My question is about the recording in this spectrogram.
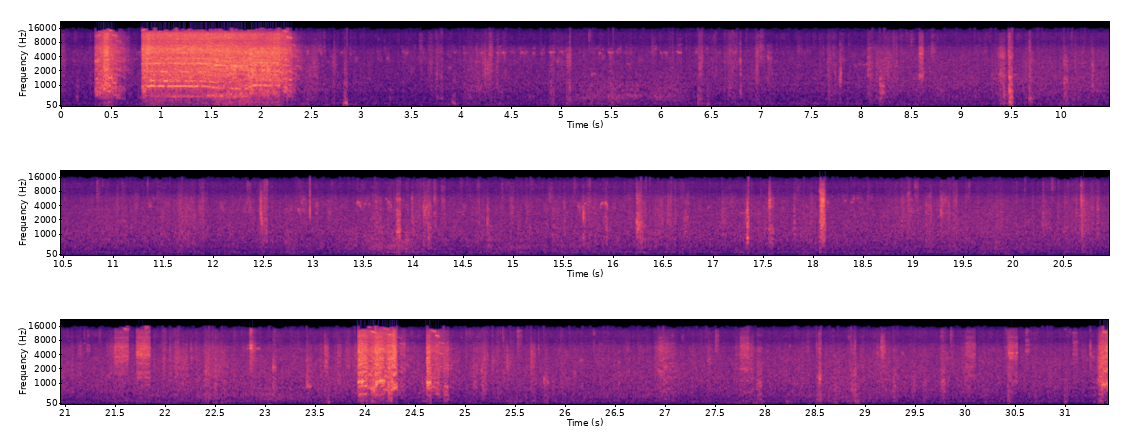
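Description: Power drill running in two short bursts of about a second and a half each, one about a second in and one near the end, with scattered knocks and clicks of hand work in between.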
